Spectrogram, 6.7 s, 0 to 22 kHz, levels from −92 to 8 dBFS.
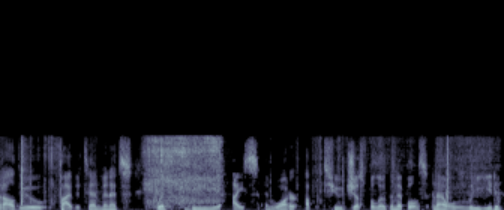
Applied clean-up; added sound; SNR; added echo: classical method spectral subtraction.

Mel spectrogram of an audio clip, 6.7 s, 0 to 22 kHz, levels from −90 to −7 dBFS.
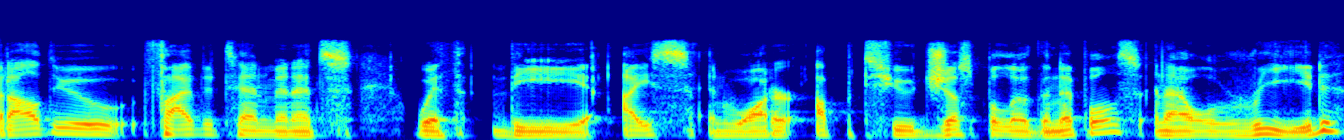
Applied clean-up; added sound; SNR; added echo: none; none; none; none.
